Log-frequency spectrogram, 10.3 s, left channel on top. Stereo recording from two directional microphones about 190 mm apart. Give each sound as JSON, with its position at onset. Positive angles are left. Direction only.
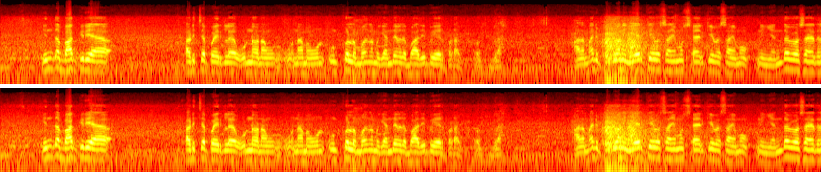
{"t": 0.7, "sound": "speech", "side_deg": -5}
{"t": 7.2, "sound": "speech", "side_deg": -5}
{"t": 7.5, "sound": "speech", "side_deg": 65}
{"t": 8.3, "sound": "speech", "side_deg": -5}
